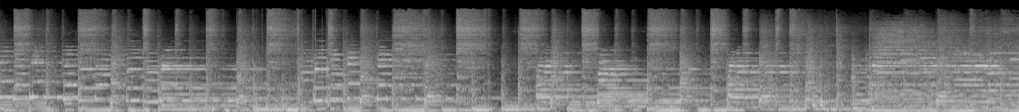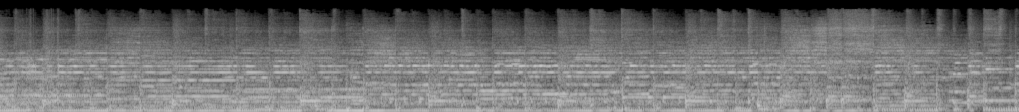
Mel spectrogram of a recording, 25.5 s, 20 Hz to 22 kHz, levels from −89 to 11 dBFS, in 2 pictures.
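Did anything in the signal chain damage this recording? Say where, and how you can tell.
Yes, processor overload crackle at the driver or buffer stage, from 2.96 to 4.10 s and 12.82 to 13.47 s. Dozens of very short buffers, around 1.5 ms each, were skipped in quick succession, leaving gritty tearing. The crackle comes in dense bursts that stop cleanly, unlike a single isolated dropout or steady clock-drift clicks.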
